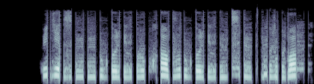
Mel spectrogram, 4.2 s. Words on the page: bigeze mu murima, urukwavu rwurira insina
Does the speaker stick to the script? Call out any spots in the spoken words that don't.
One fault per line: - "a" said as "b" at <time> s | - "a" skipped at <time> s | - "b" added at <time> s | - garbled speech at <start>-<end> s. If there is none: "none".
- "murima" said as "rwurira" at 1.3 s
- garbled speech at 3.4-4.0 s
